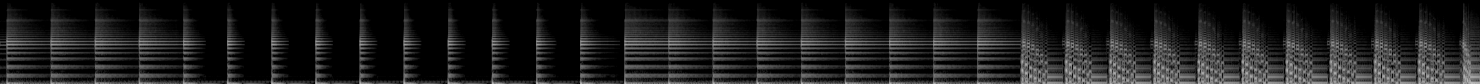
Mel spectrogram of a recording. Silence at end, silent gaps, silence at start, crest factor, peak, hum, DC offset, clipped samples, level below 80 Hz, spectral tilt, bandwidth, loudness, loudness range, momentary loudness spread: 0 s; none; 0 s; 20 dB; -10 dBFS; none; under 0.1%; under 0.1%; -36 dBFS; -4 dB/octave; 19 kHz; -29 LUFS; 5 LU; 5 LU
